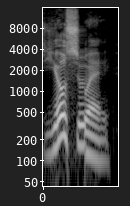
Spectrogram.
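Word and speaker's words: Josué: is Josue Quinones, which we changed the way we said his name a couple times until we actually heard him do his video pronunciation and went, oh, it's Josue.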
